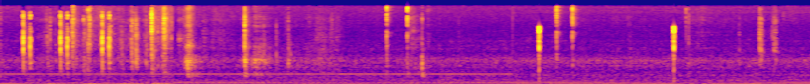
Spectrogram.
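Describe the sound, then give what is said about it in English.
Keys clatter on a computer keyboard as a title is typed into a new class blog entry, many quick irregular clicking strokes in bursts with a few sharper taps, over a faint steady low hum. “Next, give our entry a title and press Continue.”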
